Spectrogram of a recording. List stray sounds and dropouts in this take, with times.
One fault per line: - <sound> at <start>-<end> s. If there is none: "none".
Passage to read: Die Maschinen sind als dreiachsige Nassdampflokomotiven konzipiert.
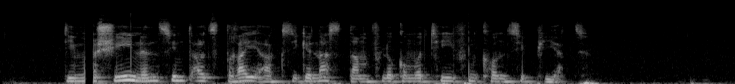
- dropout at 0.8-0.9 s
